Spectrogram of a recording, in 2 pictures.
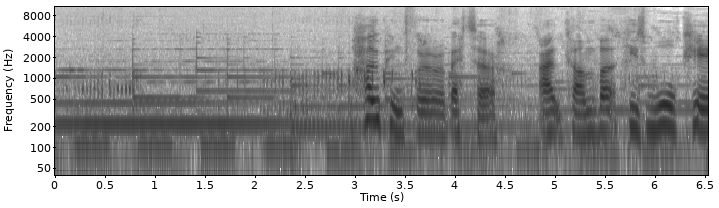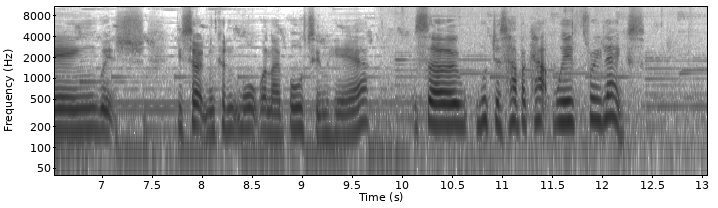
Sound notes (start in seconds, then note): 0.1 calm music; 2.2 cat purring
